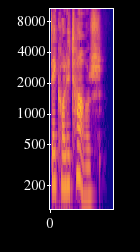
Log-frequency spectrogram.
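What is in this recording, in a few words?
"decolletage", British English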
